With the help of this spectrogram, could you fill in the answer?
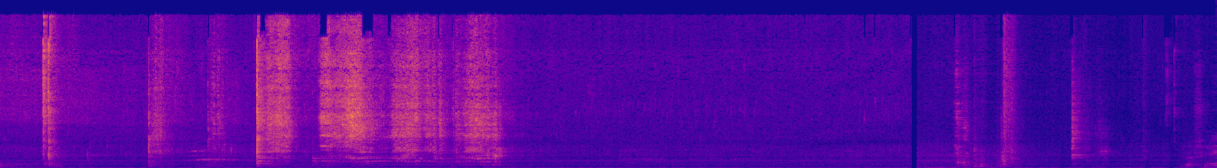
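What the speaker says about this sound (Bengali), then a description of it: "হয়ে গেছে মশলা কষানো এখন এটা বয়েমে ঢেলে দিব" A cooked spice mixture for olive-garlic pickle, made with large sun-dried olives, is scraped and poured into a jar in rasping, clattering bursts, then the sound falls to near quiet.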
